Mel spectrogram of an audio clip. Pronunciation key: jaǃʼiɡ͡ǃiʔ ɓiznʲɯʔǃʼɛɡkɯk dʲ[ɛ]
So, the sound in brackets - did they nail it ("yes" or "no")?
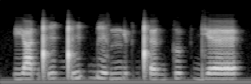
yes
